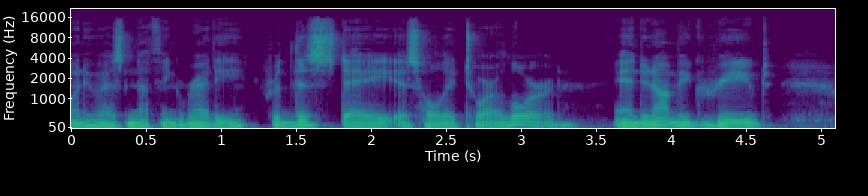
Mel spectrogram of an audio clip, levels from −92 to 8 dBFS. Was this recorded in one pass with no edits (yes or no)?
no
